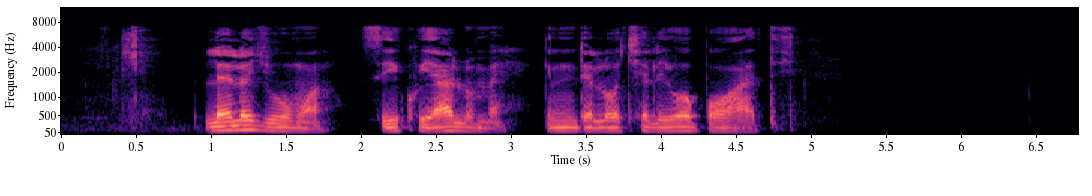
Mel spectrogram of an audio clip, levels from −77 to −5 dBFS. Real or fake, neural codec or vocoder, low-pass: real; none; 7.2 kHz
